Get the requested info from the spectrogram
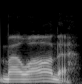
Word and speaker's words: Moana: And then I realised you actually pronounce it Moana.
